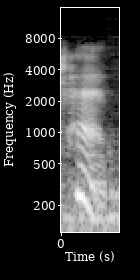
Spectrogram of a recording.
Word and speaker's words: 忏: 这个颤字的国语注音是吃暗颤，四声颤。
